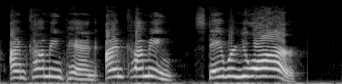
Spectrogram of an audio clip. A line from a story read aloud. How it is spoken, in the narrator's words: Daddy Peters yelling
